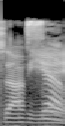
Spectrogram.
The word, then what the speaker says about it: Xavier: believe his name is pronounced Xavier.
